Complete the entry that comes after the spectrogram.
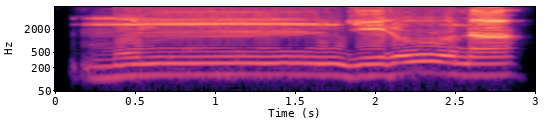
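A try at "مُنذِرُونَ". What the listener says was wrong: দালটা একটু পাতলা হলে আরেকটু সুন্দর হতো।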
